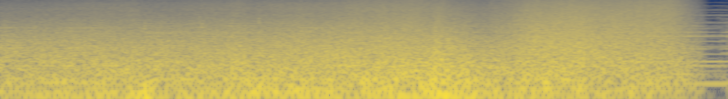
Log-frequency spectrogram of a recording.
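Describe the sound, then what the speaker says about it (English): Ocean waves crash against the cliffs at Devil's Tear on Lembongan, a continuous loud roar of surf and spray that swells midway and then eases, with no voices. "On Lembongan, the cliffs at Devil's Tear throw salt water into the sky like"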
